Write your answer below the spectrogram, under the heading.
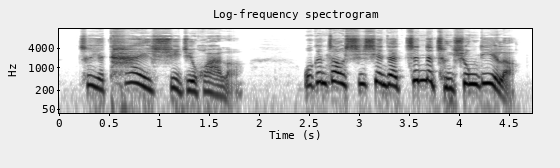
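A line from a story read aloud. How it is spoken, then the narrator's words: Emotional exclamation. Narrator (Chinese): 赵维康感叹道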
